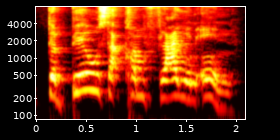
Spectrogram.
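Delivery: ordinary talk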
